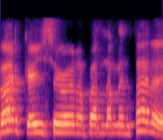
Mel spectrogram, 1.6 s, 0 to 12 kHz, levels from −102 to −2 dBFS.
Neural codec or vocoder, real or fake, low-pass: codec, 16 kHz, 2 kbps, X-Codec, HuBERT features, trained on general audio; fake; 7.2 kHz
